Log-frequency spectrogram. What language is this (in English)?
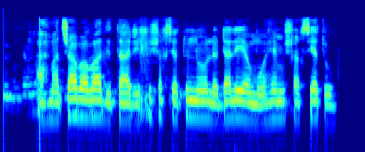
Pashto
